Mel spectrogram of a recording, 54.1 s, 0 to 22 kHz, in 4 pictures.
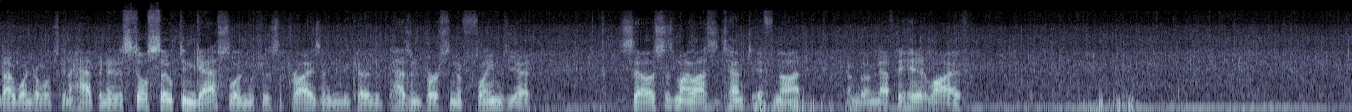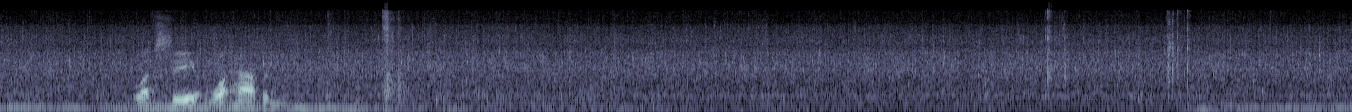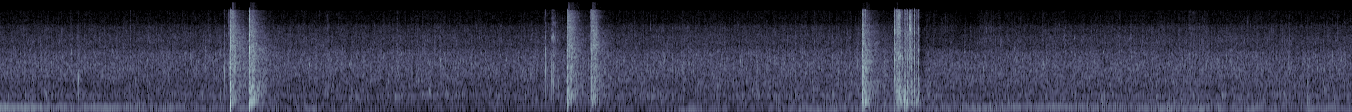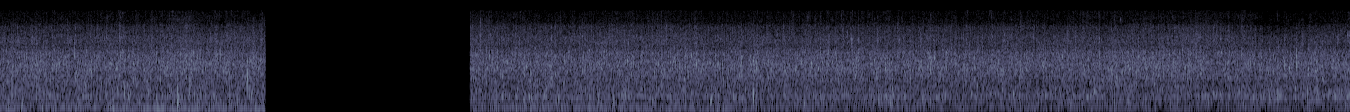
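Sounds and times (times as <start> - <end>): components bursting with pops: 29.3 - 29.8, 32.5 - 33.2, 35.6 - 36.3.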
